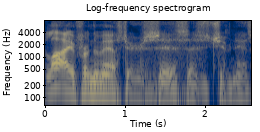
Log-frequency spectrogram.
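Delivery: hushed golf announcer whisper. Imitating a sports announcer opening the Masters: Jim Nantz golf whisper. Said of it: "he does the golf whisper".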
